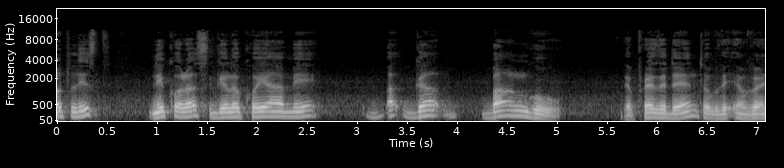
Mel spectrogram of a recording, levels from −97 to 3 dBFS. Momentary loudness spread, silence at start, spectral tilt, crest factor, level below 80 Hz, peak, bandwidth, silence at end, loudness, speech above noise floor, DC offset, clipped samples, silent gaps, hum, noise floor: 15 LU; 0 s; -8.5 dB/octave; 16 dB; -68 dBFS; -14 dBFS; 11 kHz; 0 s; -28 LUFS; 34 dB; under 0.1%; under 0.1%; none; none; -62 dBFS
